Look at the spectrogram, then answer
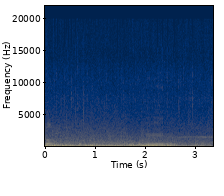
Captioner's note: thunder Rumbling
